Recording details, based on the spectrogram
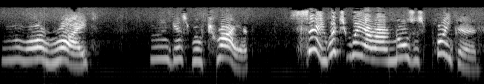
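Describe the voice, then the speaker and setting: A woman's voice: extremely high pitch, very animated, slow pace, full character voice. A woman playing a plucky, skeptical, slangy young boy in an old-time children's radio serial. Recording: muffled, lo-fi old radio recording.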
